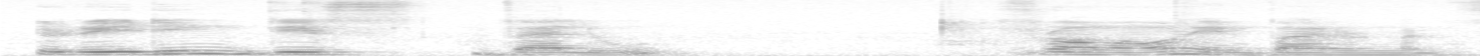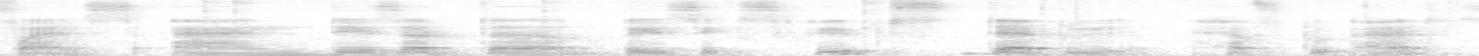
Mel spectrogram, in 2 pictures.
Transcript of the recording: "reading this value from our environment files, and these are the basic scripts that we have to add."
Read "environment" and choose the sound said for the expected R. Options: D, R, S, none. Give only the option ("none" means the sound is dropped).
R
